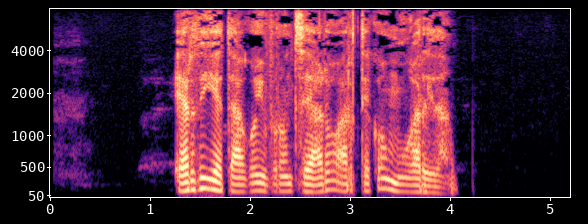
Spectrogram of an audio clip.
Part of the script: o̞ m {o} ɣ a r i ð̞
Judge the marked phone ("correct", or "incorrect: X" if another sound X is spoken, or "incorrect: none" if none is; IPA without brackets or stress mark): incorrect: u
